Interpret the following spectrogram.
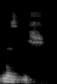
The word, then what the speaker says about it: Mesguich: pero efectivamente son con fónicas muy francesas, entonces solo los franceses lo pueden pronunciar. Pero es Mesguich.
